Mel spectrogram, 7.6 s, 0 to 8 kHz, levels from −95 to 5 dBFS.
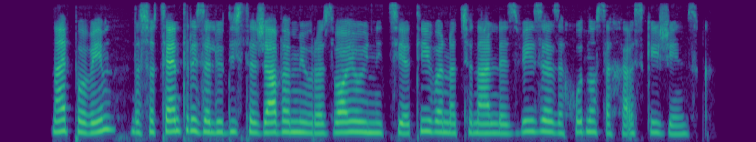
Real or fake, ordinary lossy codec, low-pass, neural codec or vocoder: fake; none; 7.2 kHz; codec, 16 kHz, 16 kbps, FreqCodec, larger model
